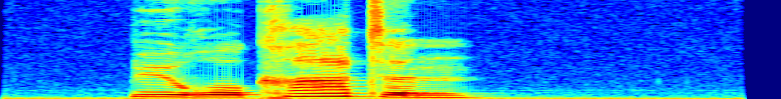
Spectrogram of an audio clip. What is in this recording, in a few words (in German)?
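"Bürokraten", German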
